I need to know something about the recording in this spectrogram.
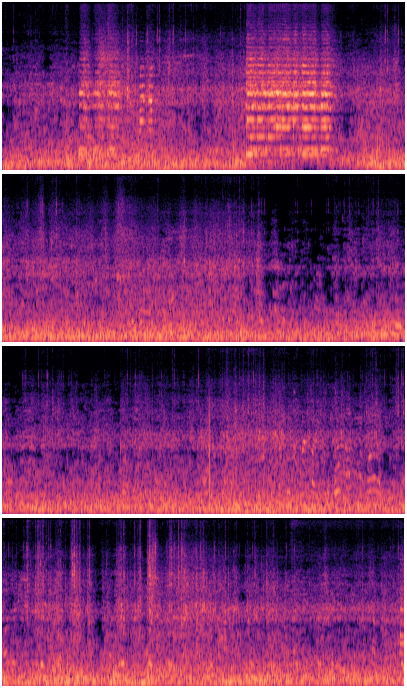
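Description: Street traffic noise with a vehicle horn sounding twice: a shorter blast about two seconds in, then a louder one lasting about a second and a half around five seconds in. Steady road noise continues underneath.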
